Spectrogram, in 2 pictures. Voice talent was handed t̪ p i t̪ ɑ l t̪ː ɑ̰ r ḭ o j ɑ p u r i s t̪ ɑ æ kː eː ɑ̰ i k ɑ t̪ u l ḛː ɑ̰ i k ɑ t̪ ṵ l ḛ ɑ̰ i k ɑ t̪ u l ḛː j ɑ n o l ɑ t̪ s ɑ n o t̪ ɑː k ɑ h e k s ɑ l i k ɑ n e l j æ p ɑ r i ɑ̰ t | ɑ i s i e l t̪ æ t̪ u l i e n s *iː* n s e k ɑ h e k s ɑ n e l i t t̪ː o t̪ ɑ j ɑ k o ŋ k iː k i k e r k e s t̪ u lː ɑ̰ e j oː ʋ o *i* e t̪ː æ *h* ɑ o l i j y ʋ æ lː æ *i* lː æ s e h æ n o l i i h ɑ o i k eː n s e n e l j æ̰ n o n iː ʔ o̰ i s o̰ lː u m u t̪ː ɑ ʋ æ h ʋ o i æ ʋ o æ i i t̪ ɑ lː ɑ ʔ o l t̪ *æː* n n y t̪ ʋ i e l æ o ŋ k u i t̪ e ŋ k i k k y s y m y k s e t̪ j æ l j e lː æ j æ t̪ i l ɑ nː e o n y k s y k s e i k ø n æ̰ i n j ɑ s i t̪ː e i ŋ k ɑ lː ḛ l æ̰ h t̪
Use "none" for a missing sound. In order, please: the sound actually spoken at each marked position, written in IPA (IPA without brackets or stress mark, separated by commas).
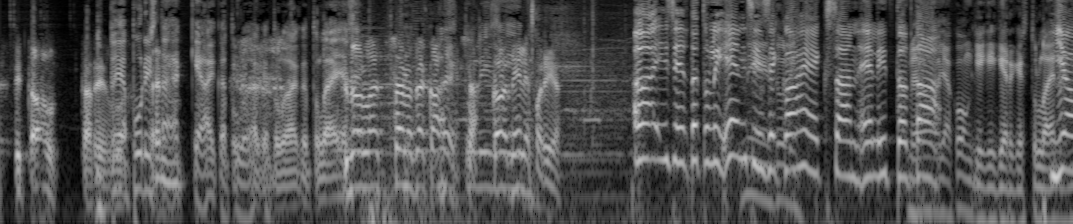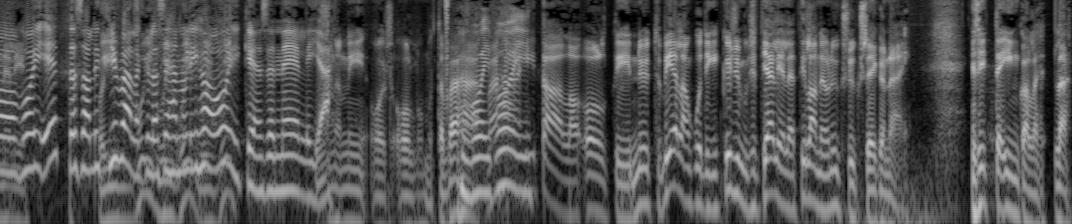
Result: i, i, s, y, iː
